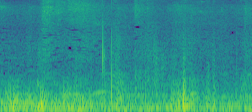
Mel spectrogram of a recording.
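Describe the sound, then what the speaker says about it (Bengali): A crowded Budge Budge local train rolls along the line, its steady rumble and rattling wheels filling the space with a couple of brief squeaky accents, loud and close. "ট্রেন চলছে দেখতে পাচ্ছ বন্ধুরা।"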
